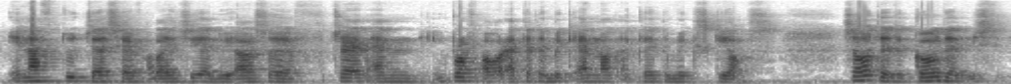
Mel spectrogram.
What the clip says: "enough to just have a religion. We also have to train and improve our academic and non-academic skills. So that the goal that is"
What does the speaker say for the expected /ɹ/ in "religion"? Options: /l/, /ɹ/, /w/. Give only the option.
/l/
